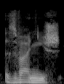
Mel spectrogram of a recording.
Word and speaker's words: звонишь: Но, еще раз подчеркну, до тех пор, пока жив последний образованный человек, который помнит, что нужно говорить «звонишь» и «включит», это будет единственно правильными акцентологическими вариантами.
